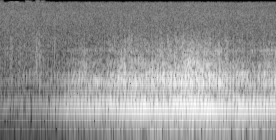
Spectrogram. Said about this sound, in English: Hey, listen. There's another plane. That isn't the same one. You can tell by the engine. Listen.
